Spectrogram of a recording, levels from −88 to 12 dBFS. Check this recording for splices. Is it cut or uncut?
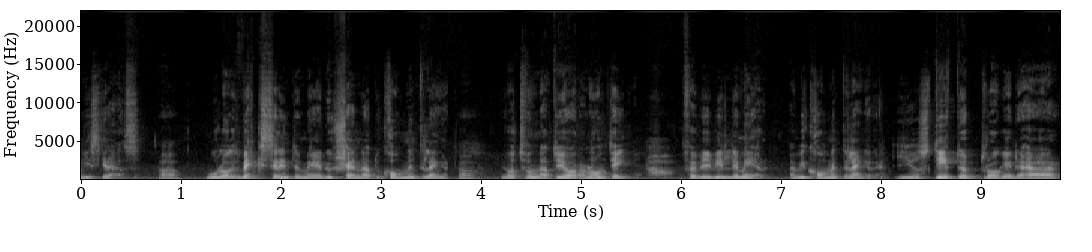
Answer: cut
